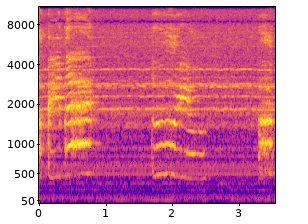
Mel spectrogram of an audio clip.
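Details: Blue-fronted amazon parrot, a pet, talking in short harmonic phrases with falling and level tones, three utterances with pauses between; a person says goodbye words nearby.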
